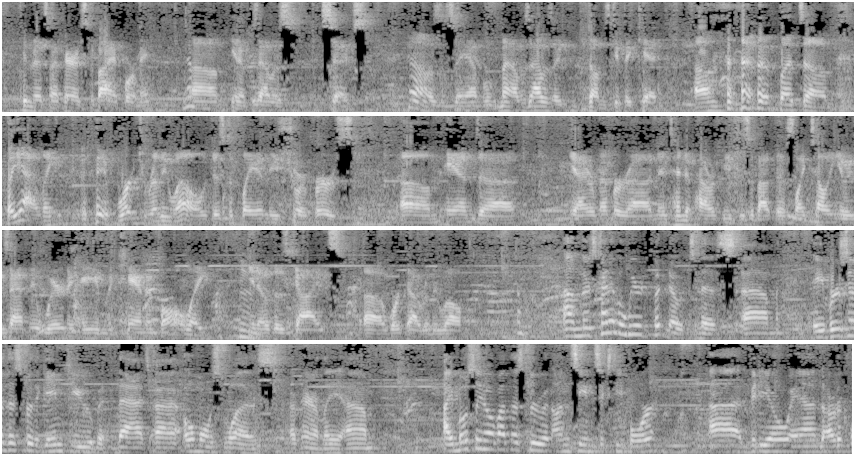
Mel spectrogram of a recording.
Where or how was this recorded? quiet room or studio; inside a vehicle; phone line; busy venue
busy venue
